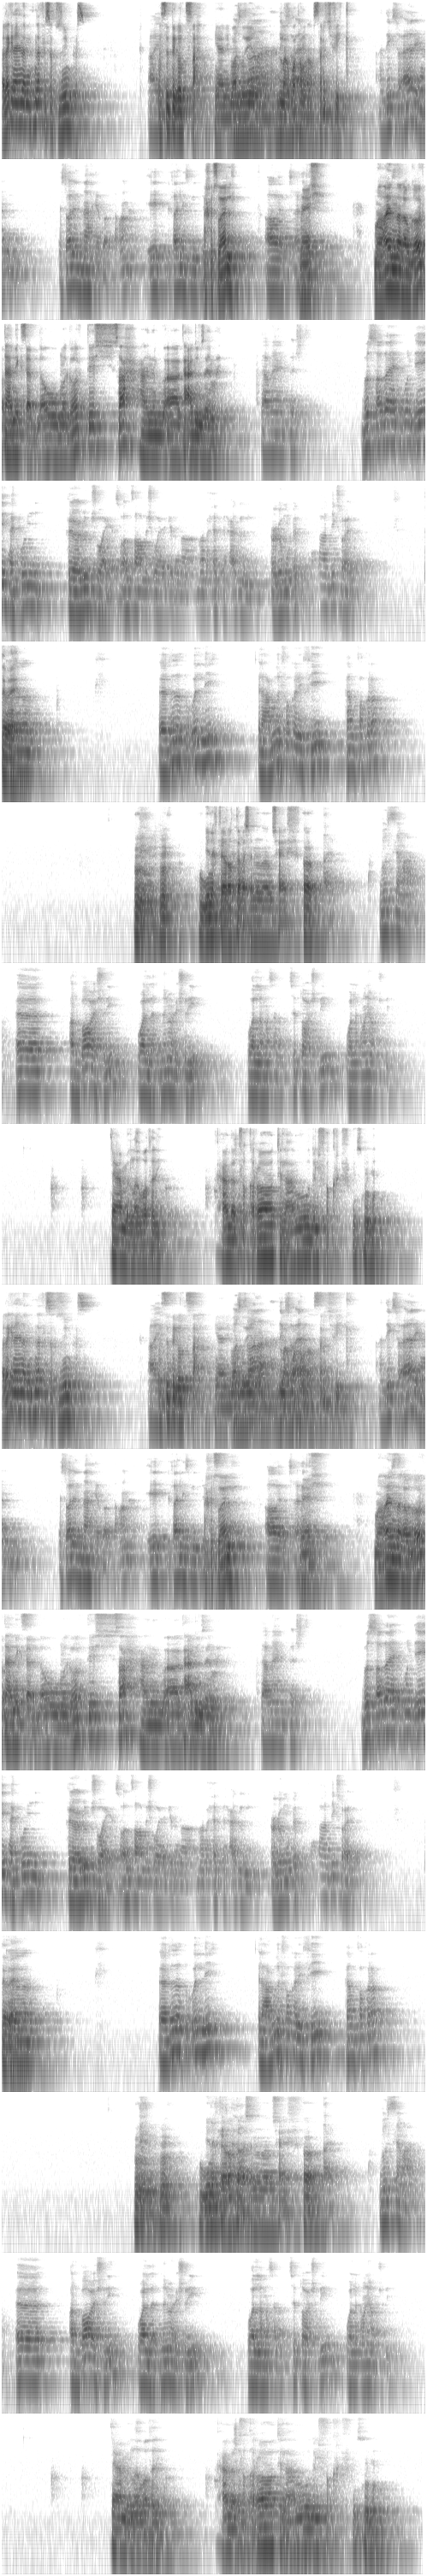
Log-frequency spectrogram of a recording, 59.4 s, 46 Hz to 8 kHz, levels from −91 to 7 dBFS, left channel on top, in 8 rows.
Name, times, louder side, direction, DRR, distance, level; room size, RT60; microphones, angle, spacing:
voice 1, 0.0-1.4 2.7-5.9 11.0-11.6 12.7-13.0 14.0-18.7 29.7-30.0 39.5-40.1 40.6-42.6 53.9-54.8 55.7-57.9 58.1-58.5, left 4 dB, 80° left, 10 dB, 0.5 m, -26 dB
voice 2, 2.6-3.0 4.0-5.4 6.6-7.7 8.4-11.1 12.0-12.9 14.1-14.3 19.4-20.1 21.2-22.9 23.4-26.7 27.0-28.5 29.8-30.2 32.5-33.4 34.2-35.3 35.7-36.3 39.5-39.7 40.8-41.4 42.8-42.9 43.8-44.3 44.8-45.3 45.7-46.6 46.9-48.0 48.9-51.1 56.1-56.5, right 1 dB, 10° right, 3 dB, 0.6 m, -35 dB
8.9 x 5.7 x 3.1 m, 0.99 s
head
